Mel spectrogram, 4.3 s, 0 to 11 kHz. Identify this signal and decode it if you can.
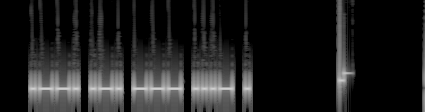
Morse code, heard as a keyed tone, about 28 wpm, 700 Hz. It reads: PROVE
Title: Sentences from Top 1600 Words - New Word Drill - 28wpm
